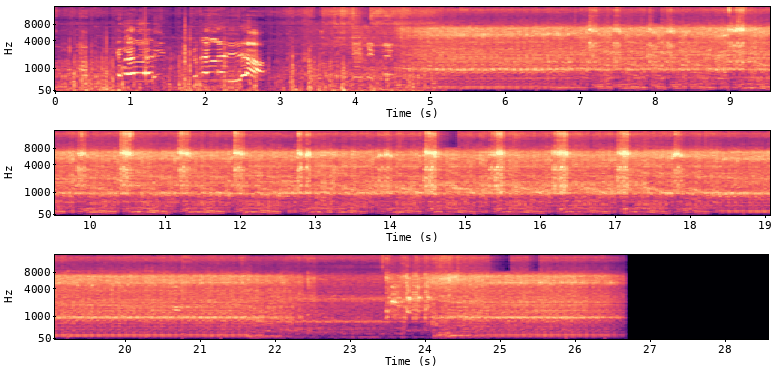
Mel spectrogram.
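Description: For the first few seconds, wind rushes and voices are heard aboard a fast-moving longtail boat. The sound then switches to a heavily modified twin-turbo diesel longtail-boat engine running steadily on a test stand, with an even firing pulse and a thin, steady high whine above it. Near the end the engine sound drops briefly, then picks up again.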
